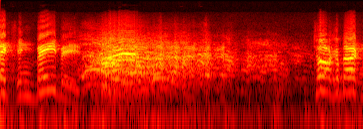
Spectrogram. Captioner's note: crowd laughing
